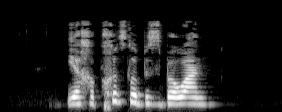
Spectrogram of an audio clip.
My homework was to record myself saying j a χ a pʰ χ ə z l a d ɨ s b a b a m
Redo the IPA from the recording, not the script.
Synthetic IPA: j a χ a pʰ χ ə d͡z l a b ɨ z b a w a n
